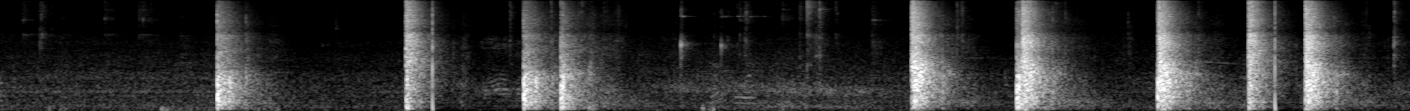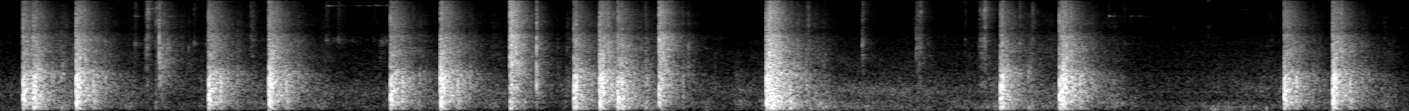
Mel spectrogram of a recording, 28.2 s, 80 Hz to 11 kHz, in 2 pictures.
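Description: Rifle and handgun shots on a shooting range firing line: about two dozen sharp reports at irregular intervals, some close together and some seconds apart, each dying away over about half a second. Among them are the shots of a .357 Magnum lever-action saddle rifle.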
